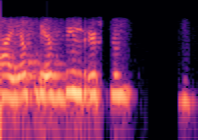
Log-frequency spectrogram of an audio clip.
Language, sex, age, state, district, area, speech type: Sanskrit, female, 45-60, Kerala, Kasaragod, rural, conversation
